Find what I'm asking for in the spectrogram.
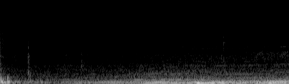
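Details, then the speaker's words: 2024 Mazda CX-50 that had been making a pop or click when pulling away from a dead stop, tested after repair with normal accelerations: only smooth rising engine and road noise, with no click. "good news no noise okay this is good news"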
